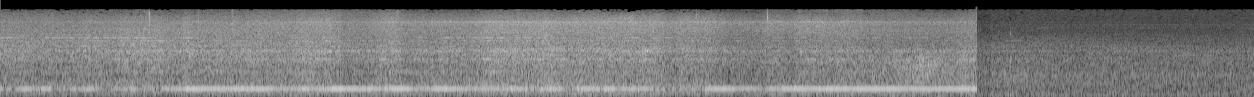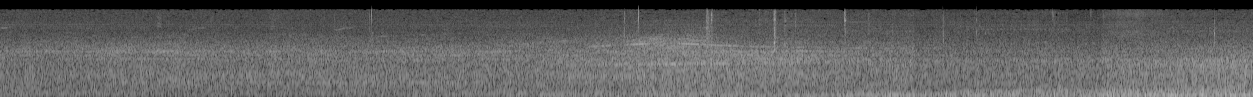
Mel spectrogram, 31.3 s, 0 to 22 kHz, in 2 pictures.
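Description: Jet airliner engines at close range, a loud steady roar with a strong steady hum, cutting off abruptly about twelve seconds in. After that, the quieter, even rumble of a twin-engine MD-80-series airliner on approach, slowly growing louder toward the end.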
